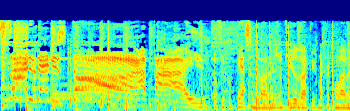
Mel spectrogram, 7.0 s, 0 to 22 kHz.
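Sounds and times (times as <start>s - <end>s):
man letting out strained held-back yells: 0.2s - 3.8s
speech: 4.8s - 6.9s.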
